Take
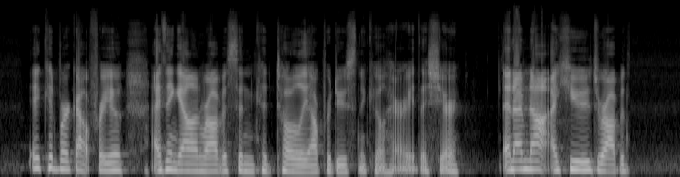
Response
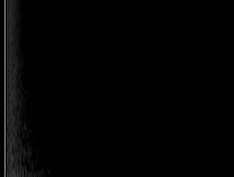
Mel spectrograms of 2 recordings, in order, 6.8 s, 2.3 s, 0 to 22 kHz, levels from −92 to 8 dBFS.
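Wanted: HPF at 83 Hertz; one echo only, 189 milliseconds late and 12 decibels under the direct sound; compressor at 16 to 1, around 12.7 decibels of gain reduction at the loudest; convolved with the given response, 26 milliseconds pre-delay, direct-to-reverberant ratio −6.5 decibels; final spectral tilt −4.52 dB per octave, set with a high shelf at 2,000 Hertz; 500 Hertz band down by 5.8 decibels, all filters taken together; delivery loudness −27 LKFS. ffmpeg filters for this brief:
-filter_complex "[0:a]highpass=83,equalizer=frequency=500:width_type=o:gain=-8,highshelf=frequency=2000:gain=5,acompressor=threshold=-33dB:ratio=16,aecho=1:1:189:0.251,asplit=2[link_01][link_02];[1:a]atrim=start_sample=2205,adelay=26[link_03];[link_02][link_03]afir=irnorm=-1:irlink=0,volume=11dB[link_04];[link_01][link_04]amix=inputs=2:normalize=0,volume=4dB"

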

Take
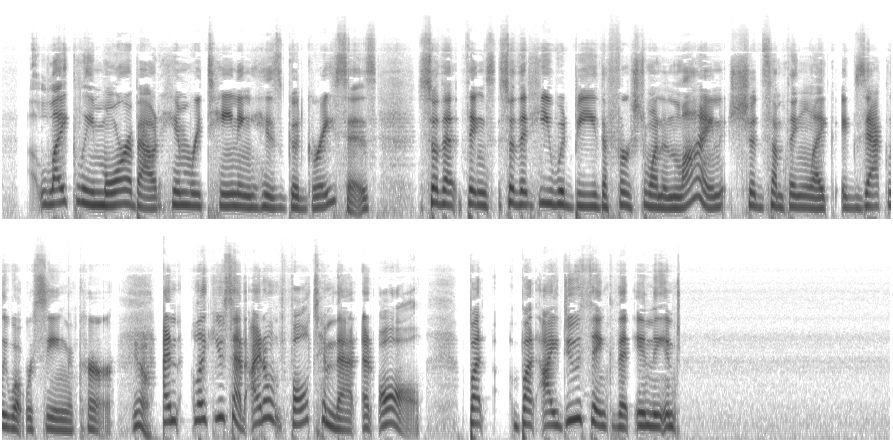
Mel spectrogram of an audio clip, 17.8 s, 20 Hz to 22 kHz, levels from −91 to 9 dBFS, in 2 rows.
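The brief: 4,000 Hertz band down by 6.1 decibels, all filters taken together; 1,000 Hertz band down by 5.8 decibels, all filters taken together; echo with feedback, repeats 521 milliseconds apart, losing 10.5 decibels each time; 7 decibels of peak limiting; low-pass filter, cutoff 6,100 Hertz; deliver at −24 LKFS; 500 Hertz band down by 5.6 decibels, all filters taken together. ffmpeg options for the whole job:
ffmpeg -i in.wav -af "lowpass=6100,equalizer=frequency=500:width_type=o:gain=-6,equalizer=frequency=1000:width_type=o:gain=-5.5,equalizer=frequency=4000:width_type=o:gain=-8.5,alimiter=limit=-16dB:level=0:latency=1,aecho=1:1:521|1042|1563:0.299|0.0896|0.0269,volume=3dB" out.wav

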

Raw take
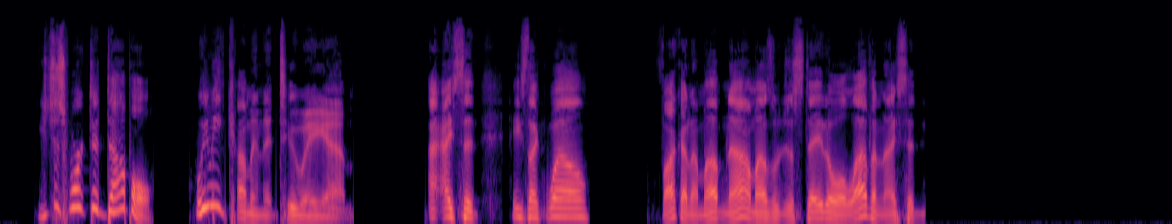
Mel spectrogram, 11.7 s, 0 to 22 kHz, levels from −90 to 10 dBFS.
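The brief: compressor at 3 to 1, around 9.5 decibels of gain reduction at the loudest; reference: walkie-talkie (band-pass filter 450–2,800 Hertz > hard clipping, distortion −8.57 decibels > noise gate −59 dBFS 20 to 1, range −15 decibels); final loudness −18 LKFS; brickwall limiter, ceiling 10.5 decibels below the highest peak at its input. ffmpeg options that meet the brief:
ffmpeg -i in.wav -af "acompressor=threshold=-27dB:ratio=3,alimiter=limit=-23dB:level=0:latency=1,highpass=450,lowpass=2800,asoftclip=type=hard:threshold=-35.5dB,agate=range=-15dB:threshold=-59dB:ratio=20,volume=24dB" out.wav

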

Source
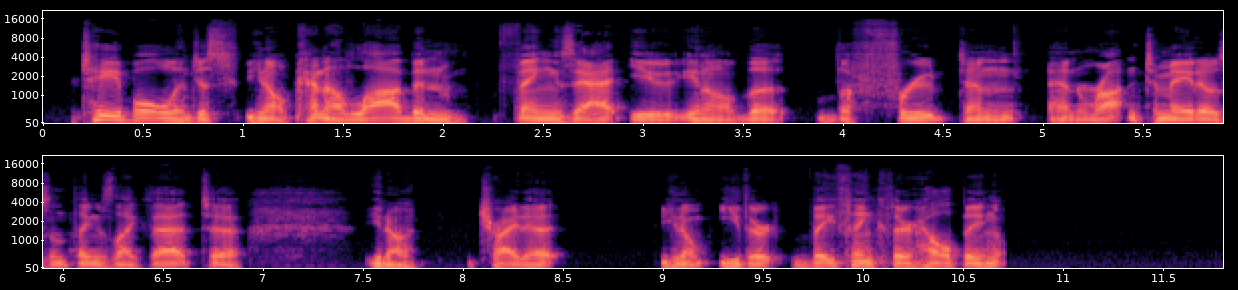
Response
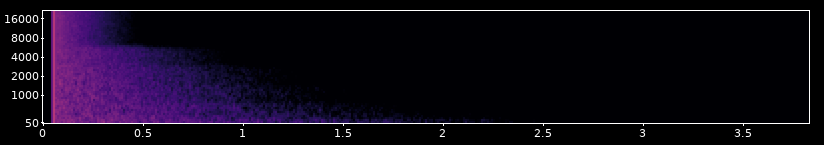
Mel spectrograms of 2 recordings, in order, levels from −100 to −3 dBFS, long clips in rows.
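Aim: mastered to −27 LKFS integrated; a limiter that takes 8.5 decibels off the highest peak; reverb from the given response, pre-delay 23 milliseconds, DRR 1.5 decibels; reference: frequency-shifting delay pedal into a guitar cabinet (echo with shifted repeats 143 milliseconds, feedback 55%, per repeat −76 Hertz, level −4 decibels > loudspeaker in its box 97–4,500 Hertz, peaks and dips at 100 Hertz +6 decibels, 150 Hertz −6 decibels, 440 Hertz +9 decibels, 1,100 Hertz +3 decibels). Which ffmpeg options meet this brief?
-filter_complex "[0:a]alimiter=limit=-20.5dB:level=0:latency=1,asplit=2[link_01][link_02];[1:a]atrim=start_sample=2205,adelay=23[link_03];[link_02][link_03]afir=irnorm=-1:irlink=0,volume=1dB[link_04];[link_01][link_04]amix=inputs=2:normalize=0,asplit=8[link_05][link_06][link_07][link_08][link_09][link_10][link_11][link_12];[link_06]adelay=143,afreqshift=-76,volume=-4dB[link_13];[link_07]adelay=286,afreqshift=-152,volume=-9.2dB[link_14];[link_08]adelay=429,afreqshift=-228,volume=-14.4dB[link_15];[link_09]adelay=572,afreqshift=-304,volume=-19.6dB[link_16];[link_10]adelay=715,afreqshift=-380,volume=-24.8dB[link_17];[link_11]adelay=858,afreqshift=-456,volume=-30dB[link_18];[link_12]adelay=1001,afreqshift=-532,volume=-35.2dB[link_19];[link_05][link_13][link_14][link_15][link_16][link_17][link_18][link_19]amix=inputs=8:normalize=0,highpass=97,equalizer=frequency=100:width_type=q:width=4:gain=6,equalizer=frequency=150:width_type=q:width=4:gain=-6,equalizer=frequency=440:width_type=q:width=4:gain=9,equalizer=frequency=1100:width_type=q:width=4:gain=3,lowpass=frequency=4500:width=0.5412,lowpass=frequency=4500:width=1.3066,volume=0.5dB"

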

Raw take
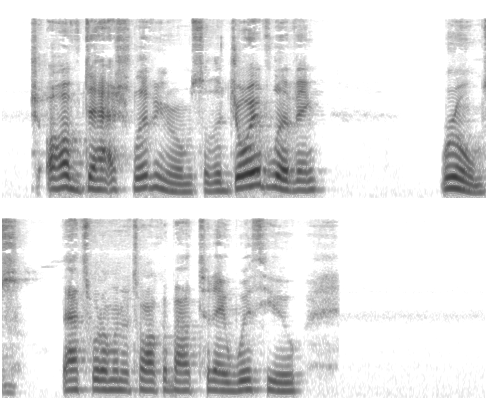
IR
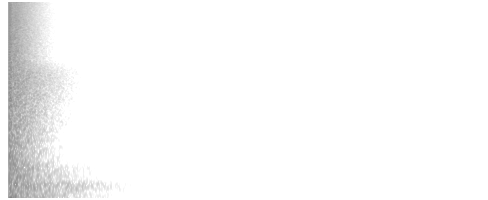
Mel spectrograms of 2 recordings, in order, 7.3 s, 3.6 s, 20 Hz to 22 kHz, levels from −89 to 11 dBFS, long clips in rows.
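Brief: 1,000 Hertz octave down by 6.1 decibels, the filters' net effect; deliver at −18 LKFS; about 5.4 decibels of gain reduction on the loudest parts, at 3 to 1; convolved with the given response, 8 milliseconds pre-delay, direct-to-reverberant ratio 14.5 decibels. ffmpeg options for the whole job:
-filter_complex "[0:a]equalizer=frequency=1000:width_type=o:gain=-8.5,acompressor=threshold=-20dB:ratio=3,asplit=2[link_01][link_02];[1:a]atrim=start_sample=2205,adelay=8[link_03];[link_02][link_03]afir=irnorm=-1:irlink=0,volume=-20dB[link_04];[link_01][link_04]amix=inputs=2:normalize=0,volume=8.5dB"

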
